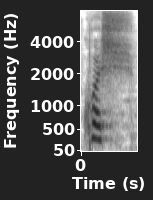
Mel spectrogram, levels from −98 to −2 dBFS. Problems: none marked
